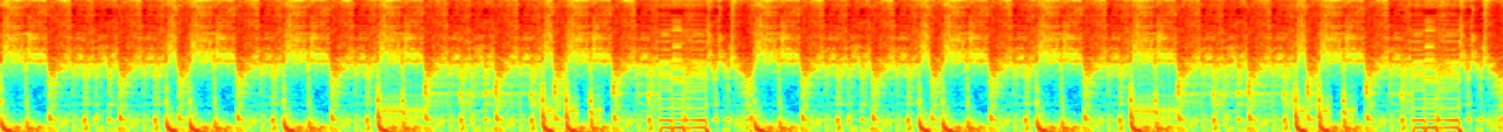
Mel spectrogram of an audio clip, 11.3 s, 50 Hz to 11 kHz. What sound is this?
IDM Drum Loop (170 BPM)
glitchy, break, drums, breakbeat, breaks, idm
